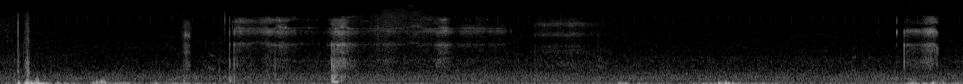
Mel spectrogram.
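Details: Dog snoring: rough, breathy snorts and wheezy breaths come in uneven bursts, with a louder rasping run of breaths near the middle and another snort toward the end.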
